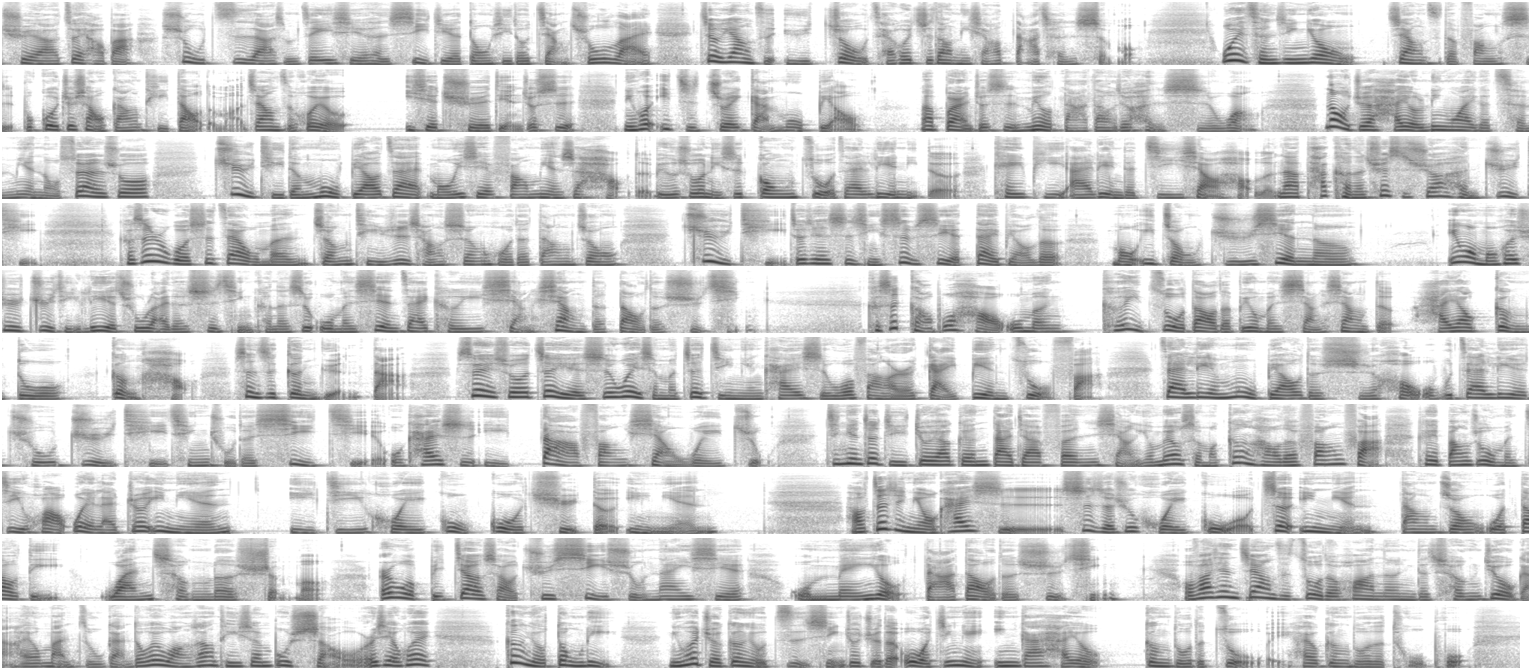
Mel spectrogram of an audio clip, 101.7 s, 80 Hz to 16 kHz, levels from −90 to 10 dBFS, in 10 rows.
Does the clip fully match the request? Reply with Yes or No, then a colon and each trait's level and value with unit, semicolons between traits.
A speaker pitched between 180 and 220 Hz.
Yes: medium, 185 Hz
